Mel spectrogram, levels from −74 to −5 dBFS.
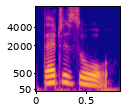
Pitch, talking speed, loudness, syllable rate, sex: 180 Hz, 215 wpm, -19 LUFS, 4.7 syllables/s, female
